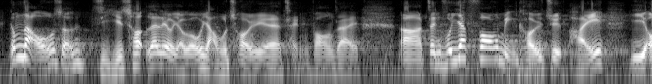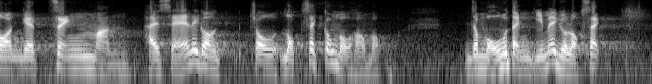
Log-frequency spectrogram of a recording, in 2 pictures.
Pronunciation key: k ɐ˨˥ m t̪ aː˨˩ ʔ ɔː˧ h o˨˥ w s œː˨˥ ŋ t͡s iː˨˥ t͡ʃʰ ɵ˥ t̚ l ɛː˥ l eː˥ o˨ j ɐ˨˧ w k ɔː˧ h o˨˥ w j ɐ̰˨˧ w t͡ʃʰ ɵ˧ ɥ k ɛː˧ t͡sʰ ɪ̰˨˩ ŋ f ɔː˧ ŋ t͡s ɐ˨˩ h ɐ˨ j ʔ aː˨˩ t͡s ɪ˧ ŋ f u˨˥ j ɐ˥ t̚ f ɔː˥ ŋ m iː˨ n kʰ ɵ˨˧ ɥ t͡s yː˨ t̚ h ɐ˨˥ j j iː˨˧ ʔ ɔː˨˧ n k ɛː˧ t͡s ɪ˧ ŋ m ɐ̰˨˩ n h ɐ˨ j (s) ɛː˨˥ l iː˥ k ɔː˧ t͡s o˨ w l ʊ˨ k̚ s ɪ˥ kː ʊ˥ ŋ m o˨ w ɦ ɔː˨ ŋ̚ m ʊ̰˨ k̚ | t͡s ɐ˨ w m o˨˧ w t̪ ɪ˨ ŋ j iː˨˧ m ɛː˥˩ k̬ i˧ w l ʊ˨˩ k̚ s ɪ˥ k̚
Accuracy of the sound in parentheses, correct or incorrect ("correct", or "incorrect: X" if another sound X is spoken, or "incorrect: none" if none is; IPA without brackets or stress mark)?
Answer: correct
